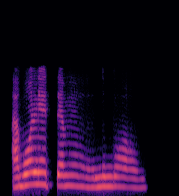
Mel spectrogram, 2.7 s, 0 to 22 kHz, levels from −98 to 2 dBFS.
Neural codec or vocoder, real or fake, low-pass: codec, 16 kHz, 0.5 kbps, X-Codec, HuBERT features, trained on general audio; fake; 5.4 kHz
